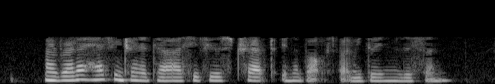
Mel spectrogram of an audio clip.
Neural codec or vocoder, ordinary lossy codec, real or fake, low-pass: none; MP3, 16 kbps; real; 3.6 kHz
